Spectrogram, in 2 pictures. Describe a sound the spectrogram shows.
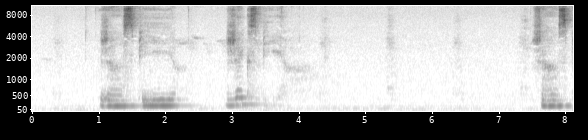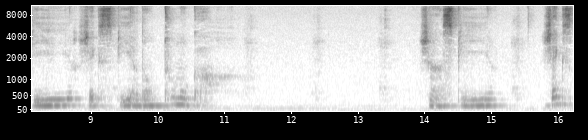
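A woman speaks slowly and calmly close to the microphone, with long pauses.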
